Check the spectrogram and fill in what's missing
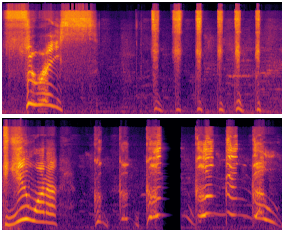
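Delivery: high, broken stutter on every word; high stammering little sister; imitating stuttering sister. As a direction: mimic a child stuck on each sound. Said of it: "my sister used to stutter so badly".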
